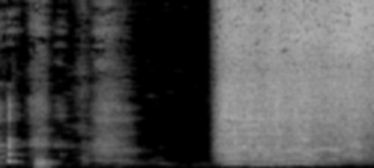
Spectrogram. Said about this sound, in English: Well, can't you blow heavily without making that ridiculous noise? No, because that's how you blow.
